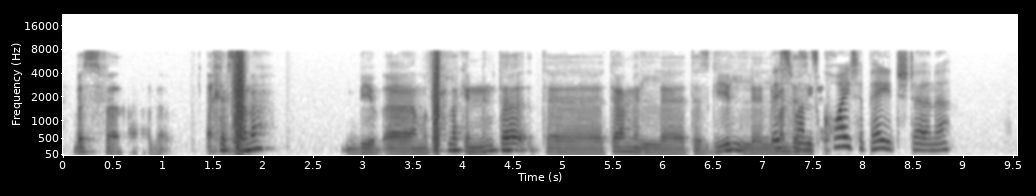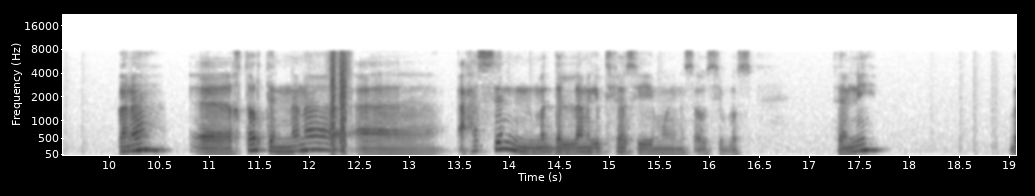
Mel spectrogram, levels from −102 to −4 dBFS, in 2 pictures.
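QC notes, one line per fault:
7.46–7.73 s, speech suppressed in double talk: the speech dips sharply, by about 25 dB at its deepest, for roughly 0.3 s. This is likely an echo canceller mistaking local speech for loudspeaker echo during overlap and attenuating it.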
